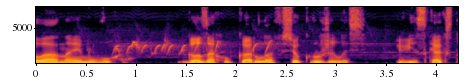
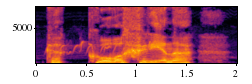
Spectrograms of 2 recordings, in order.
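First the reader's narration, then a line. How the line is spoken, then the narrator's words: Howling. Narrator (Russian): взвыл Карл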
